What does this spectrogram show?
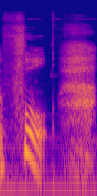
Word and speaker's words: fool: Оно читается full. А вот как-то глупый... Коротко, быстро, да, более коротко. А глупец, дурак, действительно full, F-O-O-L.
